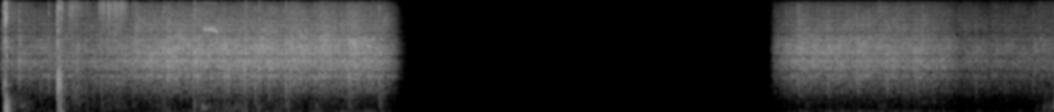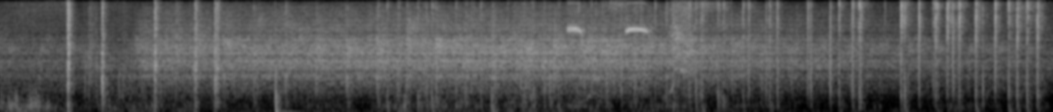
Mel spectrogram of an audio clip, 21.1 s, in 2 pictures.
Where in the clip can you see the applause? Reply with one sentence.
The applause can be heard from 0.0 to 4.0 s and from 7.7 to 21.0 s.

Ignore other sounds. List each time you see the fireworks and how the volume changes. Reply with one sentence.
The fireworks can be heard briefly from 0.0 to 2.8 s; and from 10.5 to 21.0 s, getting quieter then louder.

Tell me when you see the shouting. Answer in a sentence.
The shouting can be heard from 16.4 to 17.7 s.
